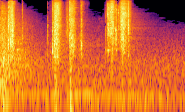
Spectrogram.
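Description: A rifle's magazine clicks and clacks as it is reloaded.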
